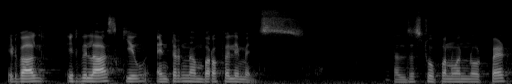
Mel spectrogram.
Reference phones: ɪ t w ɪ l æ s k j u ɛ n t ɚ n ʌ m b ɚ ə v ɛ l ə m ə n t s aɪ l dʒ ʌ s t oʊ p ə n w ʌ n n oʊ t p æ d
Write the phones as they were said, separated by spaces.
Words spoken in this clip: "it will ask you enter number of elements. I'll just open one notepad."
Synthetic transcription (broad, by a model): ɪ t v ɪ l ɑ s k j u ɛ n t ɚ n ʌ m b ɚ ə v ɛ l ə m ə n t s aɪ l dʒ ʌ s t oʊ p ə n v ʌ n n oʊ t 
